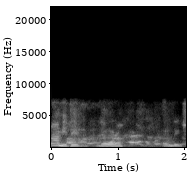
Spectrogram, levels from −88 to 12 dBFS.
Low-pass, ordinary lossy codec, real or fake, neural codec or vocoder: 7.2 kHz; Opus, 16 kbps; fake; codec, 16 kHz in and 24 kHz out, 1 kbps, XY-Tokenizer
